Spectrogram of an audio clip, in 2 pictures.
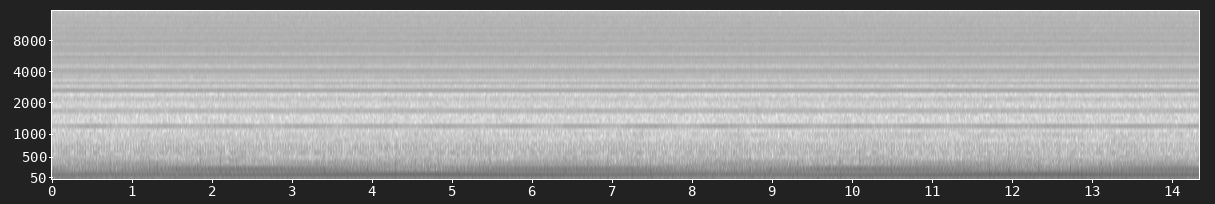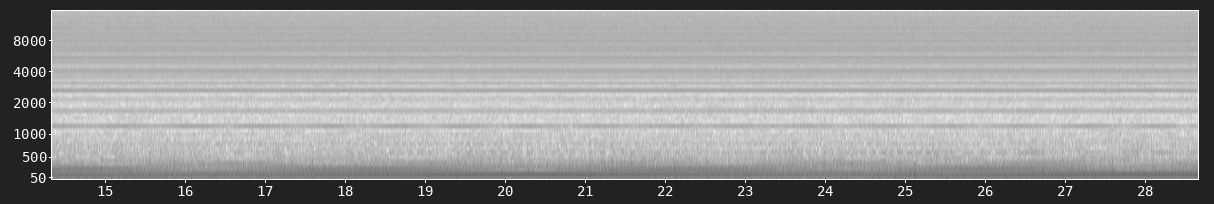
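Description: Steady low electrical hum with faint hiss, unchanging throughout, with no other sound.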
